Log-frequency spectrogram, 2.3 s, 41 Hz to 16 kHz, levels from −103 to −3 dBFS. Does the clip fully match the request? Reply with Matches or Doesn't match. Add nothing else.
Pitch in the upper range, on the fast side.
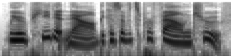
Matches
